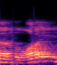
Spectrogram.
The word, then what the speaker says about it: غين: طيب الغين في الغالب يعني الخطأ الذي يقع فيه أن نجعله قريبا من القاف، ضاء من قل، والسبب في ذلك أن الغين قريبة من القاف، الغين من أدنى الحلق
